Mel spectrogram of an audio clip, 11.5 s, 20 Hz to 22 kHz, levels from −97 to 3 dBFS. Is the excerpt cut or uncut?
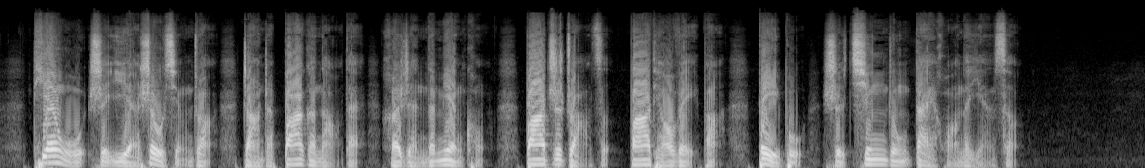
uncut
